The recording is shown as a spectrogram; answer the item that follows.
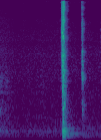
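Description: A sharp click about a second and a quarter in, followed by a fainter click: the power switch of a BK Precision bench power supply being flipped on.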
